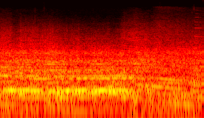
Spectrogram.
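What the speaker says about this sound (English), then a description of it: "you gotta love the sounds of those engines just going through" Race car engines drone steadily as the field streams past on a racetrack, a continuous loud whir without clear individual pass-bys.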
